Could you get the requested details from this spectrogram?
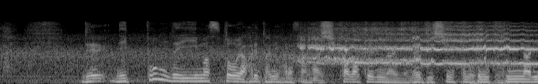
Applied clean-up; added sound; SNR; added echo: none; Motor vehicle (road); -1 dB; none.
